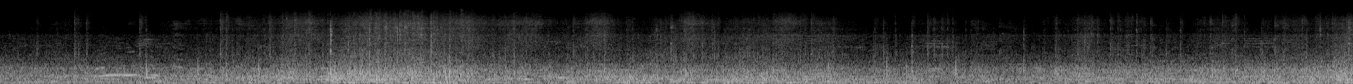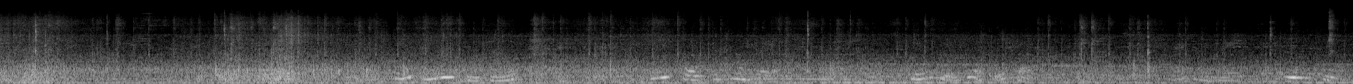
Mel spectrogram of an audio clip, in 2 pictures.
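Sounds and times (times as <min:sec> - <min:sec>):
bus engine and road rumble: 0:00.0 - 0:27.0
light rattling of bus body: 0:00.0 - 0:27.0.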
